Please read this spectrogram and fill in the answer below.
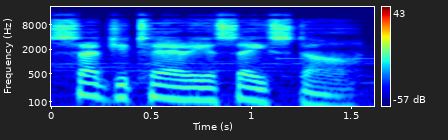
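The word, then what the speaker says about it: Sagittarius A*: Within the central bulge, at its very core, resides a supermassive black hole known as Sagittarius A, pronounced Sagittarius A star.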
